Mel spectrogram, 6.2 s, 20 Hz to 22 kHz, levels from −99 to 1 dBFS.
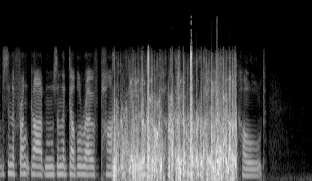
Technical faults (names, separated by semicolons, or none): codec payload misread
